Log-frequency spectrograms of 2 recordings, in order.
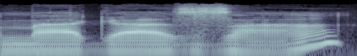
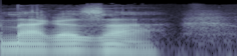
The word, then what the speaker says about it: magasins: Then we have faire les magasins. Now notice the INS, the nasal sound. The S is silent.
